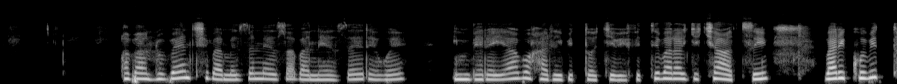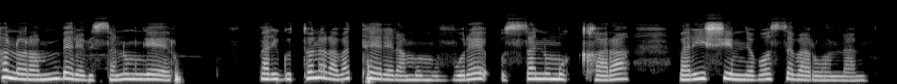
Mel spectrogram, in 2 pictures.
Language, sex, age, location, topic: Kinyarwanda, female, 18-24, Gakenke, government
